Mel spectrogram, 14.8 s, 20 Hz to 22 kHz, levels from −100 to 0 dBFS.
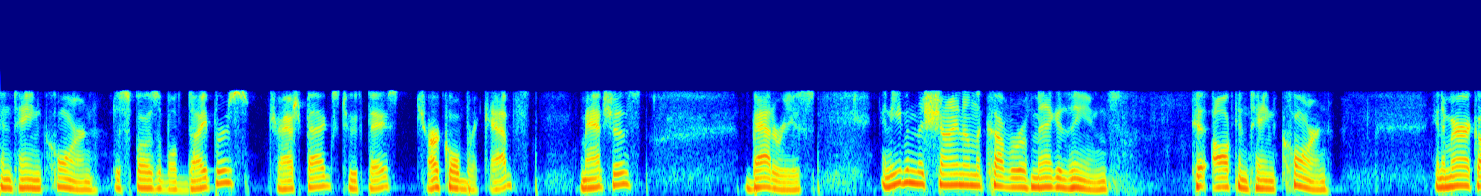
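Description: From start to finish the speech carries the signature of the AMR narrowband mobile codec. Nothing above 3.8 kHz survives, giving the boxed-in telephone sound, but what separates this from a simple low-pass filter is the plainly audible coding damage: a buzzy, synthetic edge where the vocal-tract model and sparse pulse excitation rebuild each 20 ms frame. The degree of roughness fits a mid-rate mode around 10.2 kbps.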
